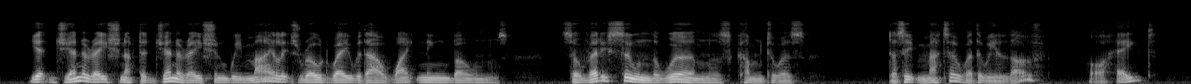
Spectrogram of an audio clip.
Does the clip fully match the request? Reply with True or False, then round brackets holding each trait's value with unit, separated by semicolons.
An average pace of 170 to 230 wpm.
False (140 wpm)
